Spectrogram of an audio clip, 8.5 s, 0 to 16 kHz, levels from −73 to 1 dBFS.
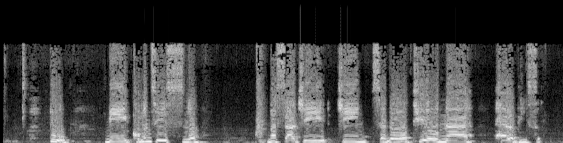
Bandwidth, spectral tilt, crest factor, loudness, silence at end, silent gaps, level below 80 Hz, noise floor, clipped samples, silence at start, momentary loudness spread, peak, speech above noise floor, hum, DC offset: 11.5 kHz; -3.5 dB/octave; 10 dB; -8 LUFS; 0.35 s; none; -40 dBFS; -36 dBFS; under 0.1%; 0.05 s; 12 LU; 0 dBFS; 28 dB; none; under 0.1%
